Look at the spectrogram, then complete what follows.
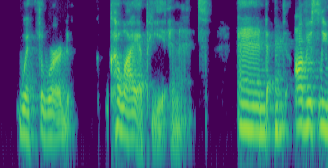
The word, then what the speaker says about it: Calliope: it was aside from something Calliope and pronouncing it caliope and everyone kind of like correcting me so there are definitely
